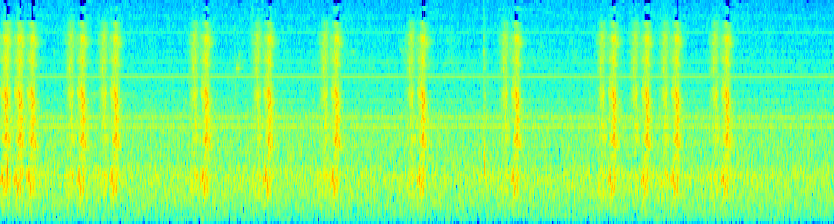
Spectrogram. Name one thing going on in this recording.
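Short electronic menu clicks tick in quick pairs.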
